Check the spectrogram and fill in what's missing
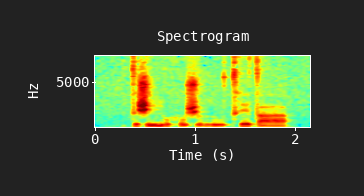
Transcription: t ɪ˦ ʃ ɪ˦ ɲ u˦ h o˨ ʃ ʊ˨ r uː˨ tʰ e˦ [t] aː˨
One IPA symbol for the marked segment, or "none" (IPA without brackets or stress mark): t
